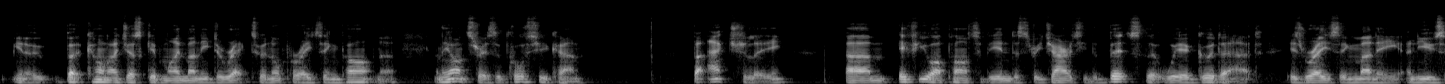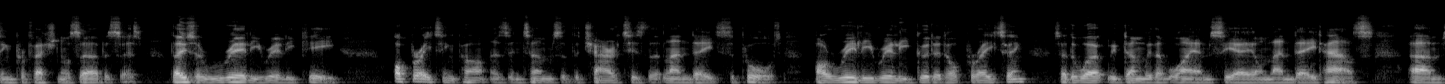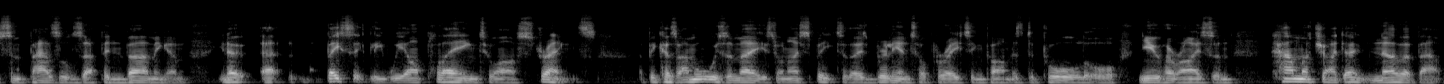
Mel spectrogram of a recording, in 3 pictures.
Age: 50-69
